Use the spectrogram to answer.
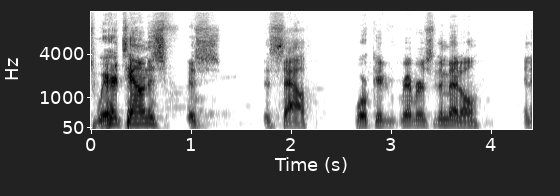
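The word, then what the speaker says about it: Forked River: It's Forkid River. It looks like your viewers are going to think it says Fork River.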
